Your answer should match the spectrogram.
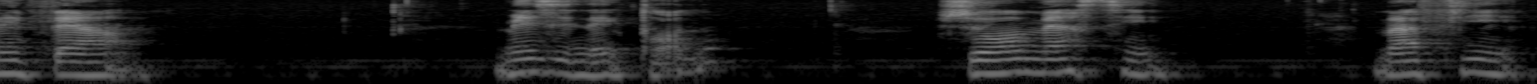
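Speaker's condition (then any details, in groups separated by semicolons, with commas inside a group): Multiple sclerosis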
